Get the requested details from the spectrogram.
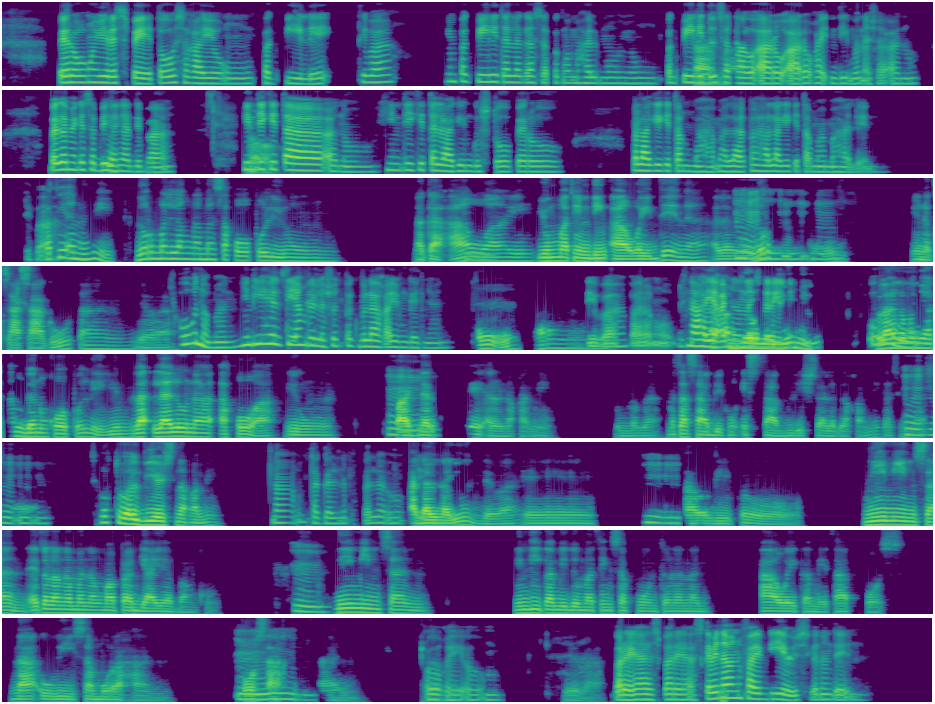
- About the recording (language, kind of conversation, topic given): Filipino, unstructured, Paano mo ipinapakita ang pagmamahal sa iyong kapareha?
- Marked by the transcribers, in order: other background noise; tapping; other noise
